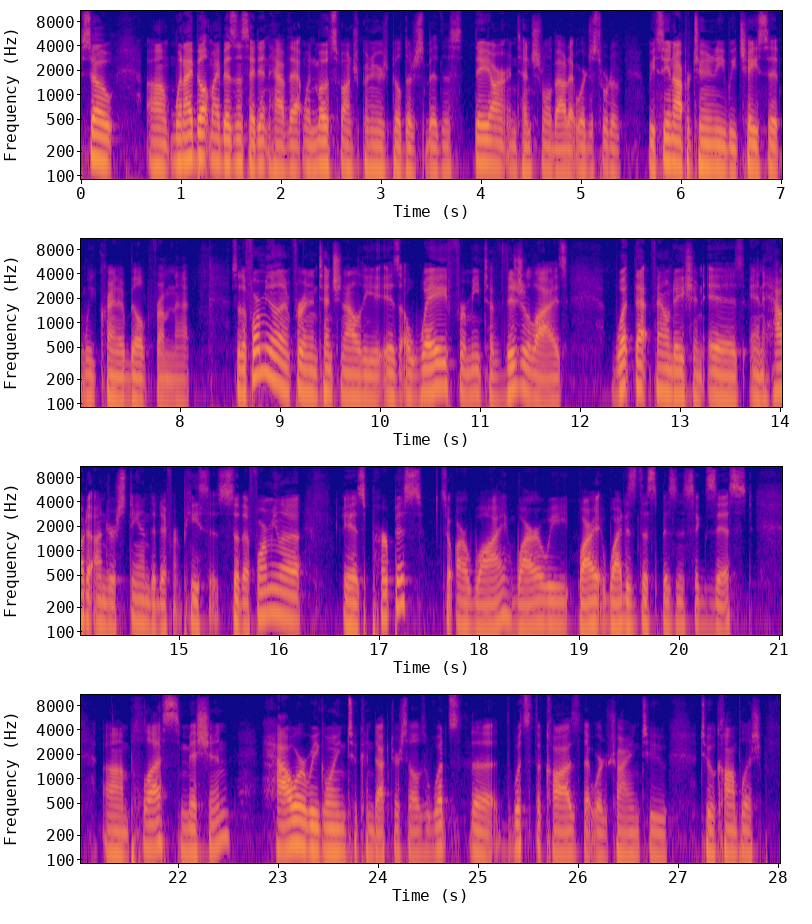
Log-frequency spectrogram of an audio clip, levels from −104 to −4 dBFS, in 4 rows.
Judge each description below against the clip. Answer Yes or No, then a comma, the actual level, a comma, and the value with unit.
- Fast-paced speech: Yes, fast, 220 wpm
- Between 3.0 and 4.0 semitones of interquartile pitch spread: Yes, average, 3.3 semitones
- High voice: No, low, 120 Hz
